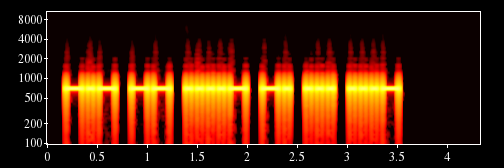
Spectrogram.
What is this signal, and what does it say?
Morse code, heard as a keyed tone, about 22 wpm, 700 Hz. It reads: KM4NSV
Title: USA Callsign DE Callsign - 6 Characters - 22wpm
